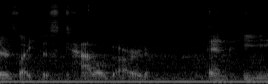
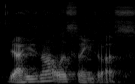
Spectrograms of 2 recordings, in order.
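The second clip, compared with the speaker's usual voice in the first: normal talking voice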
